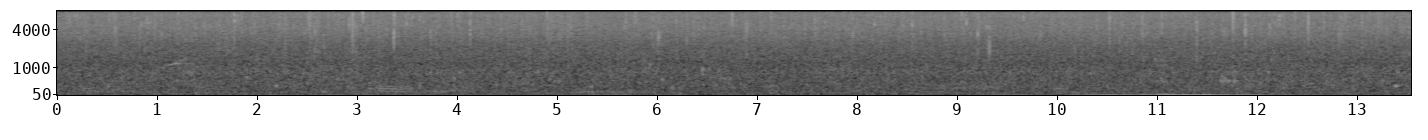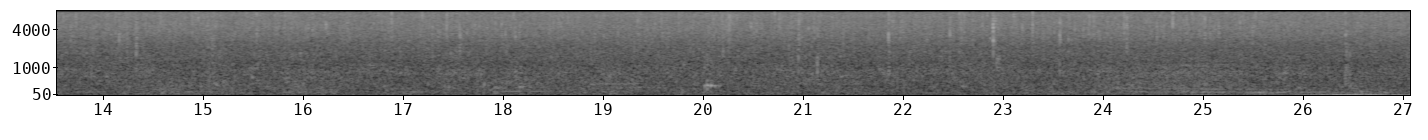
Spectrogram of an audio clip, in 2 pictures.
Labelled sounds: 1.0	1.3	humpback whale, 0.97 to 1.4 kHz

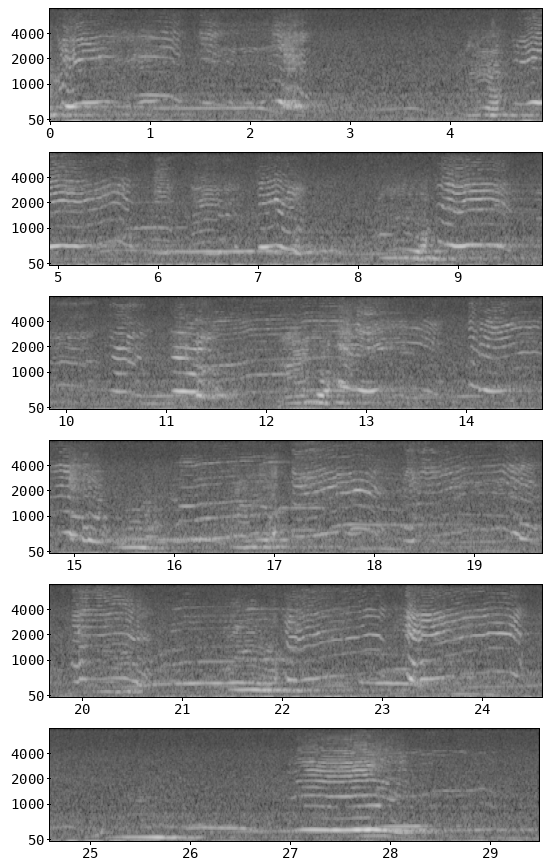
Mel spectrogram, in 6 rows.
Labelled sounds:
0.1	2.4	humpback whale, 1.5 to 5.7 kHz
4.3	7.4	humpback whale, 0.90 to 7.6 kHz
8.8	9.5	humpback whale, 1.5 to 6.2 kHz
9.8	15.3	humpback whale, 0.80 to 7.4 kHz
16.0	19.6	humpback whale, 0.80 to 7.0 kHz
19.9	24.4	humpback whale, 0.80 to 6.8 kHz
27.0	29.1	humpback whale, 0.86 to 6.8 kHz

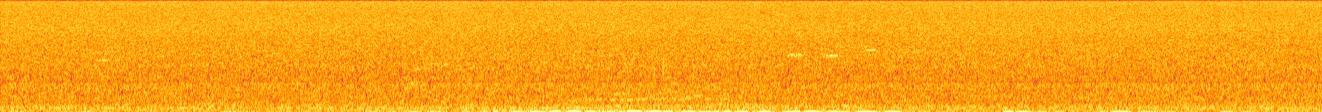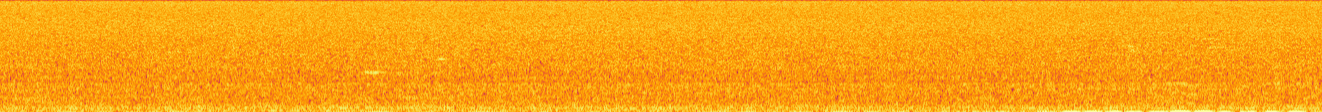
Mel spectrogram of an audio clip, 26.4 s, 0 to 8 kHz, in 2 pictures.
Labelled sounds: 17.8	18.1	humpback whale, 1.0 to 1.2 kHz

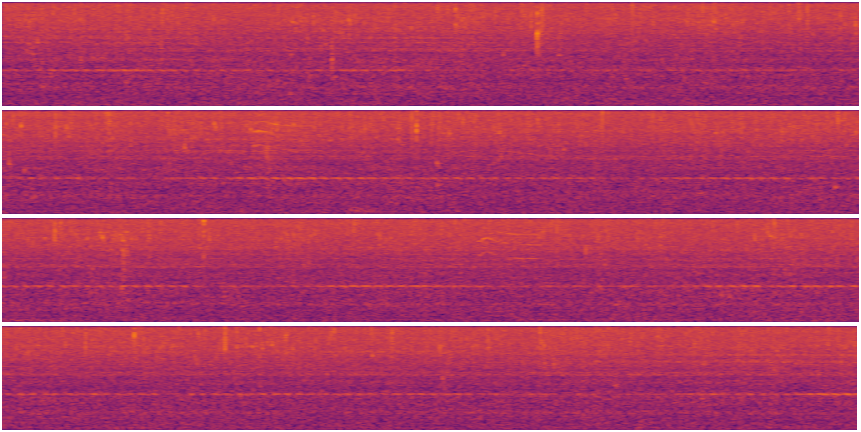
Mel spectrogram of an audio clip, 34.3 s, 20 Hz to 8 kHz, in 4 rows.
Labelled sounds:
11.3	11.6	killer whale, northern resident, A clan, AA subclan, 4.8 to 5.1 kHz
21.9	22.5	killer whale, northern resident, A clan, AA subclan, 2.4 to 5.0 kHz

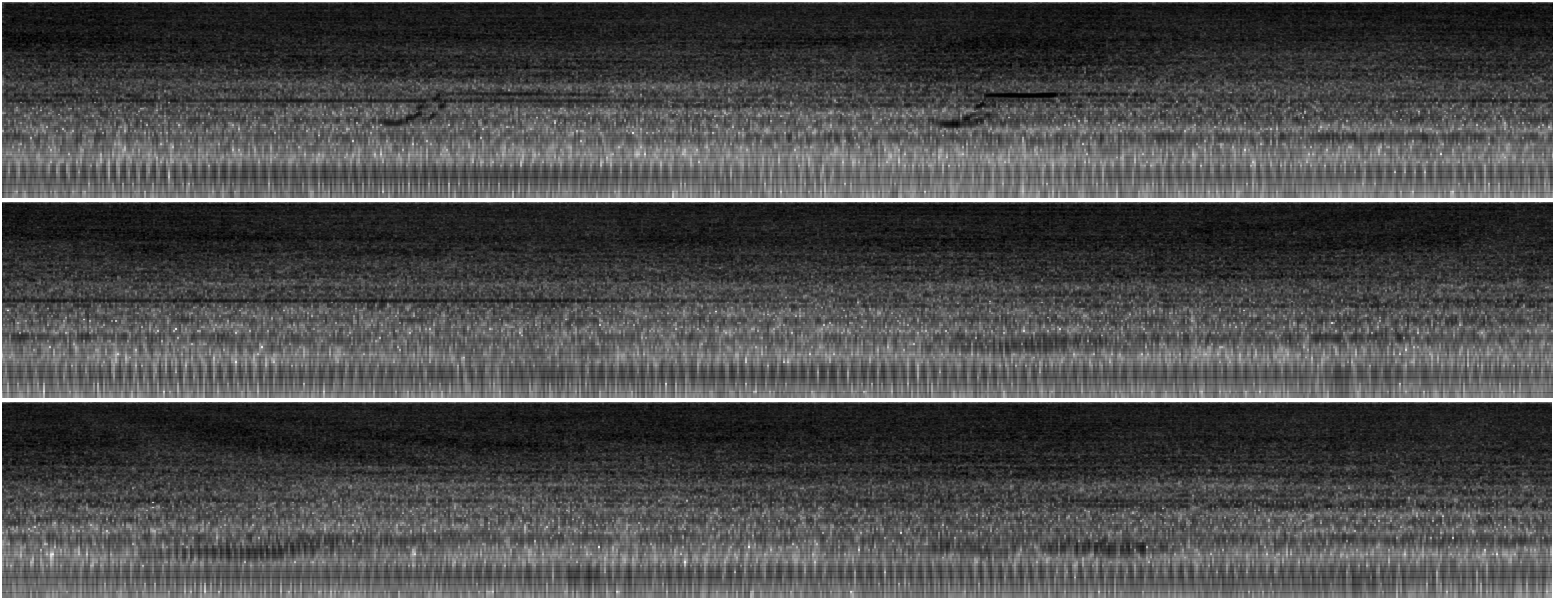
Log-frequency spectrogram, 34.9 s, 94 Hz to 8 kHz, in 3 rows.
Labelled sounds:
7.4	7.9	humpback whale, 0.90 to 1.0 kHz

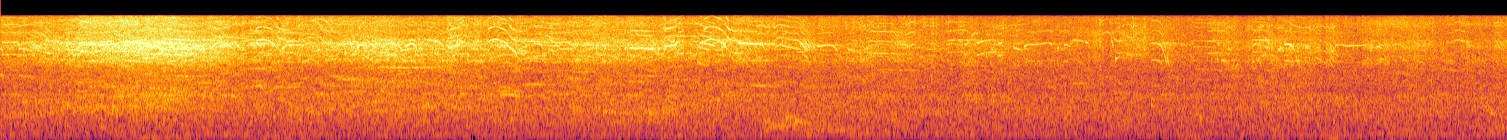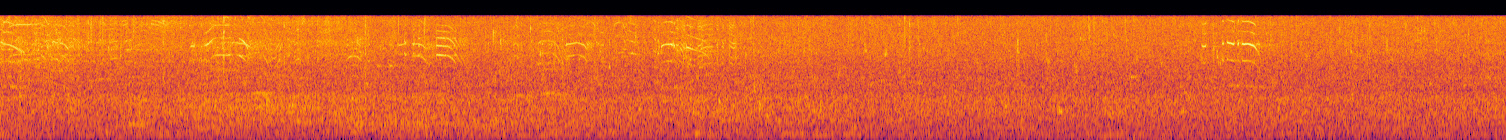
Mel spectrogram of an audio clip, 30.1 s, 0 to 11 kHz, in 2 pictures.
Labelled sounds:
0.0	0.9	Pacific white-sided dolphin, 3.3 to 4.4 kHz
1.4	4.2	Pacific white-sided dolphin, 1.6 to 7.3 kHz
4.9	5.6	Pacific white-sided dolphin, 0.97 to 6.9 kHz
6.2	11.4	Pacific white-sided dolphin, 1.8 to 7.8 kHz
11.9	13.0	Pacific white-sided dolphin, 2.1 to 6.8 kHz
13.3	13.7	Pacific white-sided dolphin, 3.9 to 4.1 kHz
15.1	15.5	Pacific white-sided dolphin, 3.0 to 7.0 kHz
17.1	17.4	Pacific white-sided dolphin, 3.9 to 4.8 kHz
19.0	19.7	Pacific white-sided dolphin, 2.6 to 4.8 kHz
20.7	21.0	Pacific white-sided dolphin, 3.7 to 4.3 kHz
21.8	22.3	Pacific white-sided dolphin, 3.0 to 4.9 kHz
27.3	27.7	Pacific white-sided dolphin, 2.5 to 7.1 kHz

